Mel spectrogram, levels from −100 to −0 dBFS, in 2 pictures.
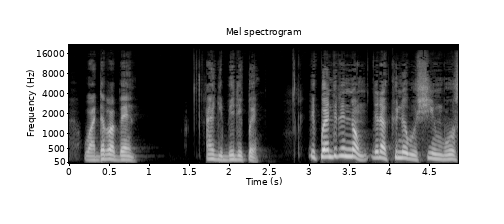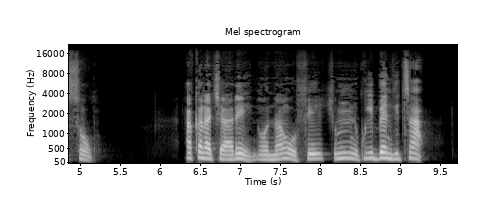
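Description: A speech recording with no technical faults to report. Nothing in it points to a problem at any stage between capture and playback.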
